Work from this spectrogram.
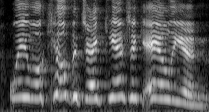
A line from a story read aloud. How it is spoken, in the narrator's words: the first voice shouted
